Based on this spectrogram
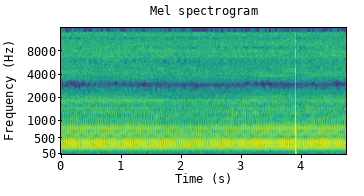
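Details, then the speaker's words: New Thermador KBUIT4865E05 48-inch refrigerator: steady, loud droning hum with several stacked low-mid tones while running, then goes quiet; owner thinks this is abnormal, cause unknown. "I don't think this is the noise it's supposed to make and now it's gone now it's quiet"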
